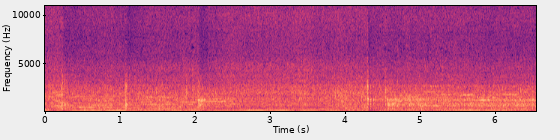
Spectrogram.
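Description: Water from a fountain sprays and splashes steadily.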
